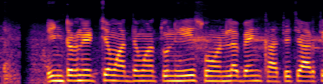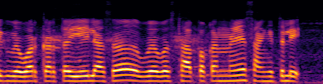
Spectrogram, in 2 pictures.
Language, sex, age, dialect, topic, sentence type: Marathi, male, 18-24, Standard Marathi, banking, statement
